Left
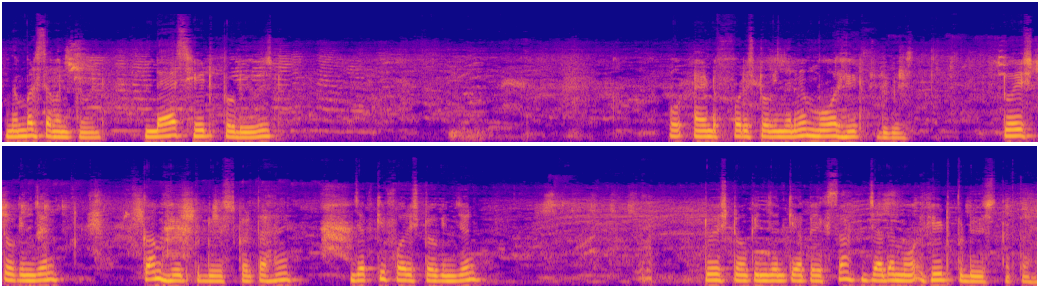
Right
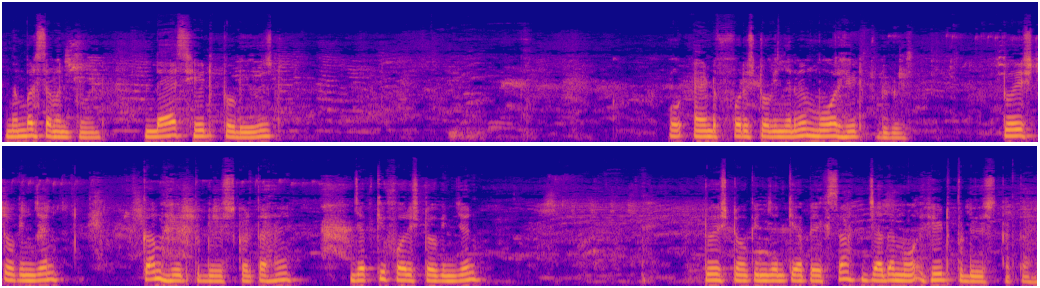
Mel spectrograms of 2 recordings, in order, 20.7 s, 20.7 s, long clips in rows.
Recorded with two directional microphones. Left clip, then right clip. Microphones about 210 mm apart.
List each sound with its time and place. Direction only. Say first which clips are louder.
0.1 s speech: left 5 dB; 15° right (ahead or behind)
6.6 s speech: left 6 dB; 15° right (ahead or behind)
9.9 s speech: left 6 dB; 15° right (ahead or behind)
17.4 s speech: left 6 dB; 20° right (ahead or behind)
